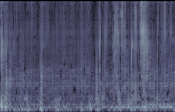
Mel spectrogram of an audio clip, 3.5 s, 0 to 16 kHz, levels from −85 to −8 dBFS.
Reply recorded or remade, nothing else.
remade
